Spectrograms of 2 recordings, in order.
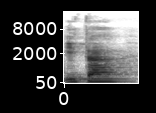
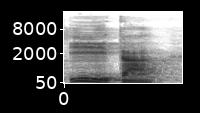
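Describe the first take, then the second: First: Both syllables are short. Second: The first syllable is stretched long. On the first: The speaker calls it right. "instead of saying ita" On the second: The speaker calls it wrong. "you might hear someone mispronounce ita"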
